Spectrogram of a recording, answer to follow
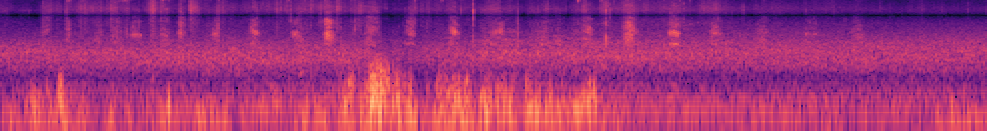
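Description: A dog panting and huffing in short puffs, several a second, over a steady low rumble.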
